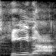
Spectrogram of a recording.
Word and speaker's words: Hina: ヒーナちゃんじゃないってヒー Oh, you keep saying it wrong. It's Hina. Hina.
